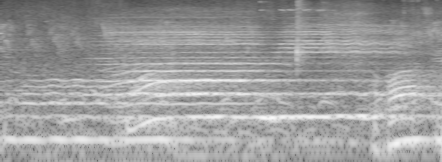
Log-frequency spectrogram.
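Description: Orthodox liturgical chant: a low note is held steadily underneath while a voice glides up about a second in and holds a long note above it.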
